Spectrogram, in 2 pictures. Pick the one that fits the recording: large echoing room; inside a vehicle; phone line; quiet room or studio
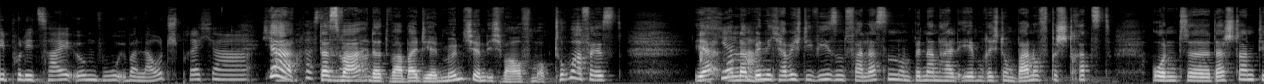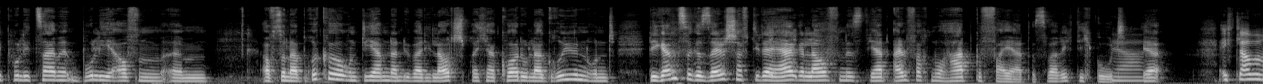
quiet room or studio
